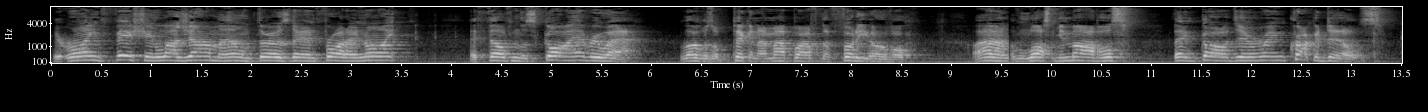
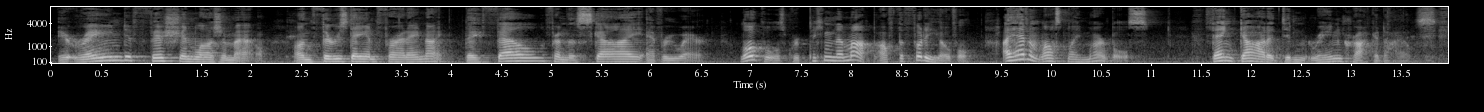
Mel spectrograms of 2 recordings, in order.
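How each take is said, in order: First: Higher, hammed-up Aussie local; Australian accent. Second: Measured received pronunciation English reading. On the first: Host reading a local's fish-rain account to cohost, Australian accent. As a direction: read it as a broad, put-on Australian eyewitness. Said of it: "read it in an Australian accent". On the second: Acted. Host redoing the fish account for contrast, received pronunciation. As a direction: read it in careful, regular RP English. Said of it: "regular received pronunciation English here".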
